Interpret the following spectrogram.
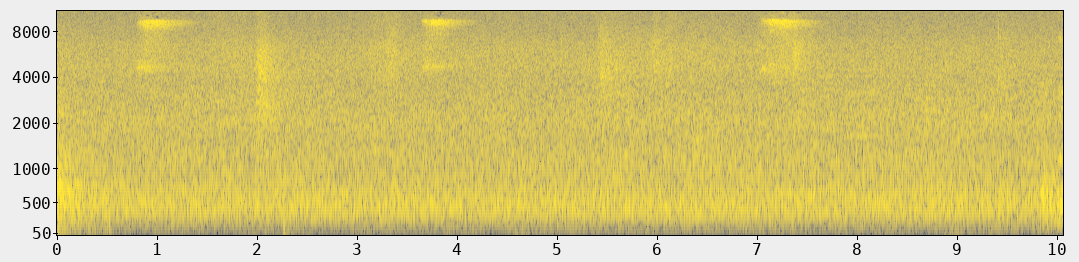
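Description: Steady background hiss of outdoor ambience, broken three times by a short, very high-pitched chirp, roughly three seconds apart.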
